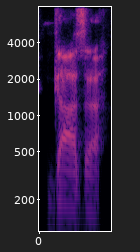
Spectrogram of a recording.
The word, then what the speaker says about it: Gaza: years if not ever it's Gaza with a G Gaza yeah it's been around longer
